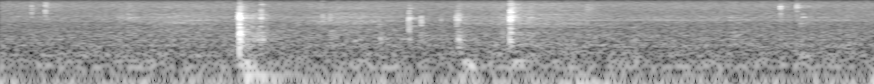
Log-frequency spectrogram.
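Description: A handful of scattered clicks and taps from a computer mouse and keyboard, the loudest about a second in, over a steady background hiss.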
